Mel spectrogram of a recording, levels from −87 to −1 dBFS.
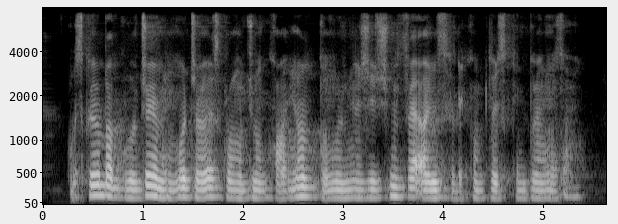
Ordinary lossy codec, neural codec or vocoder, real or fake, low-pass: none; autoencoder, 22.05 kHz, a latent of 192 numbers a frame, VITS, trained on one speaker; fake; 7.2 kHz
